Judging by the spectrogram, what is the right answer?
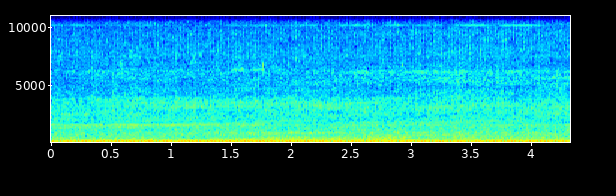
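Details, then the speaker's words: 2002 Chevrolet Corvette C5 convertible, 350 hp LS1 V8, 83,230 miles, automatic, oil pressure about 40 psi; starts right up into a deep, smooth, even idle with a steady low rumble, no knocks, ticks or leaks, healthy. "the engine in this car starts right up this car has 83,000 230 miles on it psi right at 40 this car is equipped with the 350 horsepower ls1 engine has no NOx or ticks or leaks"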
